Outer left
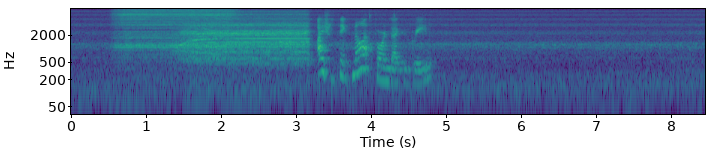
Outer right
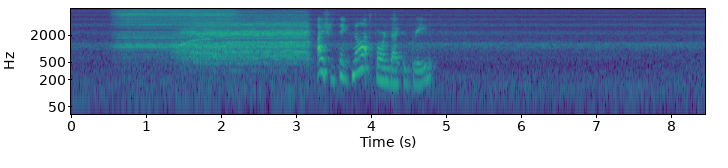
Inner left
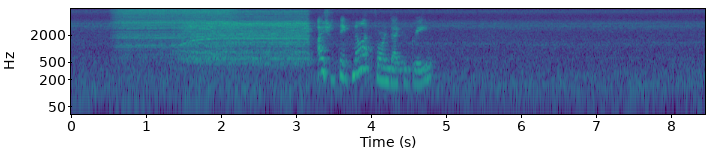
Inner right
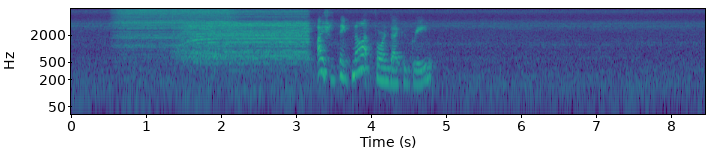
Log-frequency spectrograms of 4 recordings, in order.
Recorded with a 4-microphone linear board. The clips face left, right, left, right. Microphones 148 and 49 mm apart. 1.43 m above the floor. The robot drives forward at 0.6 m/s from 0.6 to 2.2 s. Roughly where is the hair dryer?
Right.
